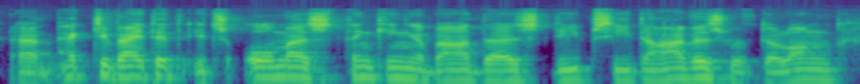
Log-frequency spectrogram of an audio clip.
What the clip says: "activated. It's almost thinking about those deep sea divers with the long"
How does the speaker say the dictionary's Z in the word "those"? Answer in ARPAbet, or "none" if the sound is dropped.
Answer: Z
